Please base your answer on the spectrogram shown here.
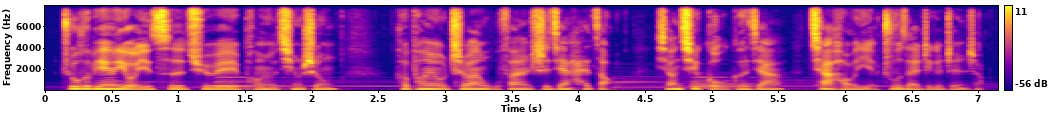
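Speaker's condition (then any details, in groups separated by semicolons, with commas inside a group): No condition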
